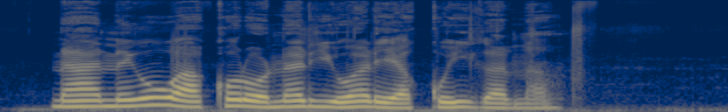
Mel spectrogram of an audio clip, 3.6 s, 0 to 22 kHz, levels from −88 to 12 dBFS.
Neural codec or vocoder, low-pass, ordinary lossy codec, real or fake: none; none; none; real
